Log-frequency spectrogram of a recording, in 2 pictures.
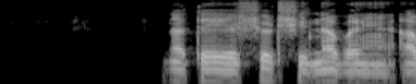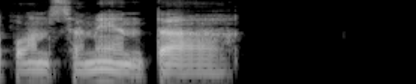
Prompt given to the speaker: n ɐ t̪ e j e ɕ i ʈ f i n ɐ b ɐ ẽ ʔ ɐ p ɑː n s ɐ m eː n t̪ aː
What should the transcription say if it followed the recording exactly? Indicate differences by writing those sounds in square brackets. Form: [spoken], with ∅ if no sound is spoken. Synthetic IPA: n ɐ t̪ e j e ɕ i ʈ [ɕ] i n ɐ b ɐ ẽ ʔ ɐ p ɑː n s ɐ m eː n t̪ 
